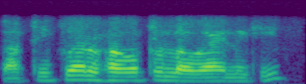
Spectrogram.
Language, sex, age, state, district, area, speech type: Assamese, male, 30-45, Assam, Goalpara, urban, conversation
